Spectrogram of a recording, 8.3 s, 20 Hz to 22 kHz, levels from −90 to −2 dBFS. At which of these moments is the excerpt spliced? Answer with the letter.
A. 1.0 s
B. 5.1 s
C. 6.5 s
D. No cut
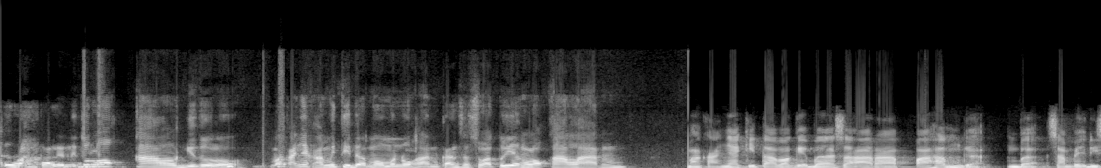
B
